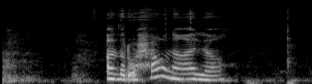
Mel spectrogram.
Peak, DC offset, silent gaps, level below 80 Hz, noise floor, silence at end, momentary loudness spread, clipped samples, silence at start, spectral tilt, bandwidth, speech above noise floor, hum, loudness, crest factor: -6 dBFS; under 0.1%; none; -48 dBFS; -46 dBFS; 0.15 s; 22 LU; under 0.1%; 0.05 s; -6 dB/octave; 15.5 kHz; 26 dB; none; -21 LUFS; 18 dB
